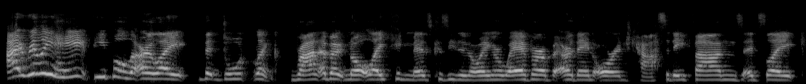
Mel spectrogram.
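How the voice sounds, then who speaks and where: A woman's voice: a little high, a bit bright. A Scottish woman co-hosting a podcast, chatting casually and emphatically, with frequent swearing and filler words. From Scotland. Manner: swears freely, quick emphatic asides with many "like" fillers. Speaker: podcast co-host. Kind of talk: casual chat.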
